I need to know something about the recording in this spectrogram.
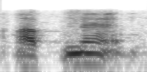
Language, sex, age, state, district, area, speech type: Urdu, male, 18-30, Delhi, Central Delhi, rural, conversation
